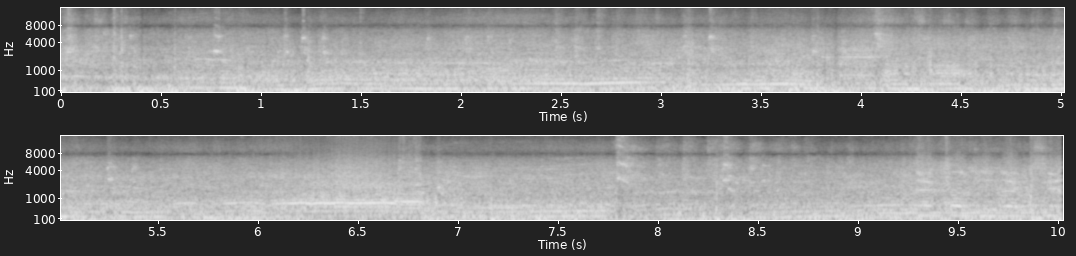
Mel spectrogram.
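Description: Rallycross supercar at the Dreux round of the French championship, engine running rich as it accelerates on track, loud revving and tire noise throughout with engine pitch rising and falling, while a commentator talks over it.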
